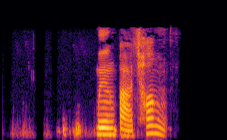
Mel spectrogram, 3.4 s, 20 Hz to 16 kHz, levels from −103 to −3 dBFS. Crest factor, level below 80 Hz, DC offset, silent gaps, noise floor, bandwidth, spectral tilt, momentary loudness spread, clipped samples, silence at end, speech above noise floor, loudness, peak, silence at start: 20 dB; -62 dBFS; under 0.1%; none; -50 dBFS; 7.8 kHz; -5 dB/octave; 19 LU; under 0.1%; 0.9 s; 33 dB; -18 LUFS; -2 dBFS; 0.95 s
